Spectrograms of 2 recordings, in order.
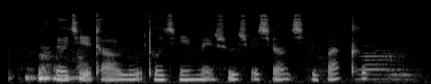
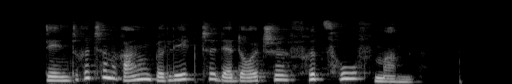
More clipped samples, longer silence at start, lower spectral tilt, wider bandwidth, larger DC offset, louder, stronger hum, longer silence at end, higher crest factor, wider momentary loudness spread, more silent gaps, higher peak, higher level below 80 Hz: neither; second, 0.1 s vs 0.45 s; second, -4.5 dB/octave vs -7 dB/octave; first, 11.5 kHz vs 8.2 kHz; neither; second, -30 LUFS vs -25 LUFS; neither; second, 0.2 s vs 1 s; about the same, 20 dB vs 18 dB; first, 11 LU vs 6 LU; neither; about the same, -10 dBFS vs -8 dBFS; second, -76 dBFS vs -66 dBFS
